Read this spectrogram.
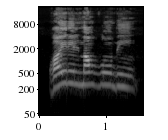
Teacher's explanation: غین جو ہے یہ ادنائی حلق سے اس کا مخرج ہے ، حروف حلقی ہے، ضاد جو ہے جب زبان ضاحک کے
